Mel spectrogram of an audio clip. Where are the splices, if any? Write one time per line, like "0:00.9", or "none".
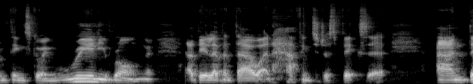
0:01.8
